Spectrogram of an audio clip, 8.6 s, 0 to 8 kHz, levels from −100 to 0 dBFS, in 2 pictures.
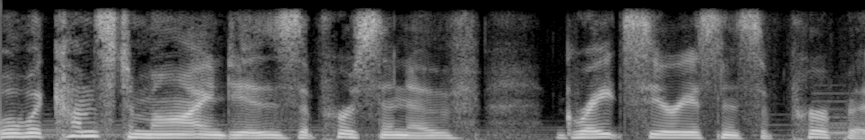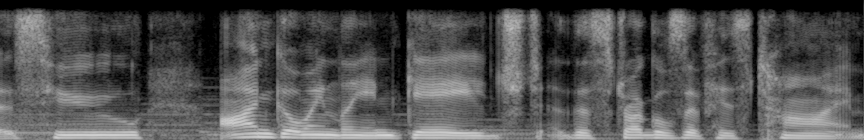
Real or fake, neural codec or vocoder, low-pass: real; none; 7.2 kHz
